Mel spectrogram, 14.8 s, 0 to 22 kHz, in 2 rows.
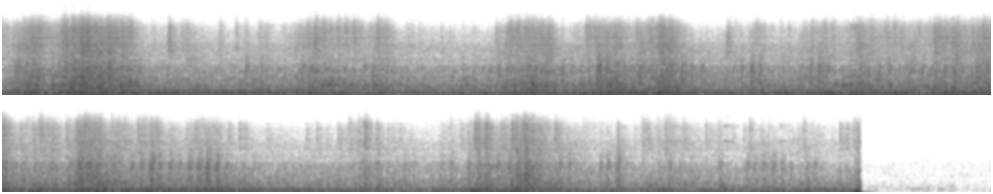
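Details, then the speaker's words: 2026 Thor Chateau 19Z RV, recorded inside near the shower while driving: constant road roar with dense irregular clatter of loose interior items and panels over bumps; heavy vibration, things falling out of the medicine cabinet. "Okay, now after that drive. It was just horrendous noise and rattle. Everything was falling out of the medicine cabinet."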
